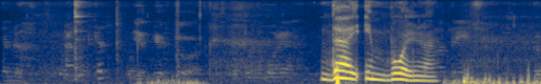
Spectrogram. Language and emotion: Russian, neutral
